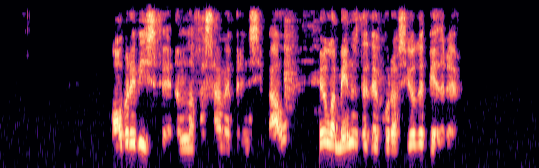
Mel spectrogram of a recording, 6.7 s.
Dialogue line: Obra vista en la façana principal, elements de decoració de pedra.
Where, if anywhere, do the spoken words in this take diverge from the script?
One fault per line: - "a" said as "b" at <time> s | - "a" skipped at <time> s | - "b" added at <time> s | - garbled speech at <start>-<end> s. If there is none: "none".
none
